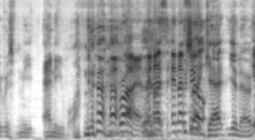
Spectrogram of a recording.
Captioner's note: all laughing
